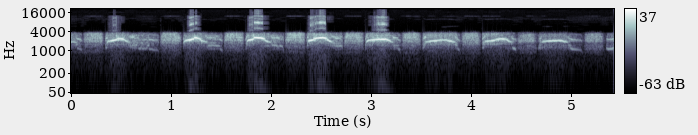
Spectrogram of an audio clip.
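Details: Black stork at its nest in Estonia during a visit. Steady whistled calls, each arching up then down, come in a regular run and are broken by five crisp clicking sounds.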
